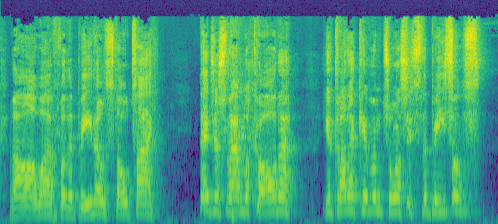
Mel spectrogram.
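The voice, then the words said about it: Put-on Scouse accent. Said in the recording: “in his Scouse accent”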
